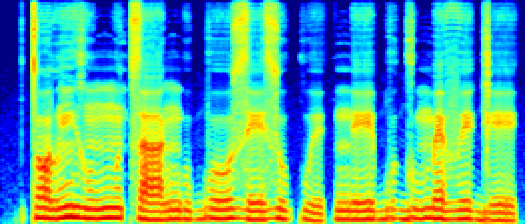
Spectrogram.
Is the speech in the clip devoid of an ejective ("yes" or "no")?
yes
